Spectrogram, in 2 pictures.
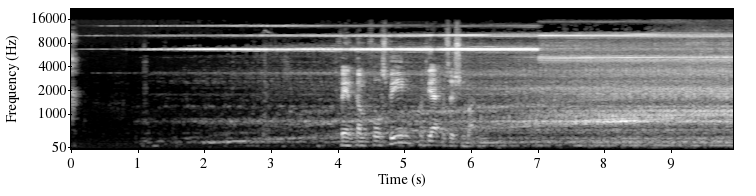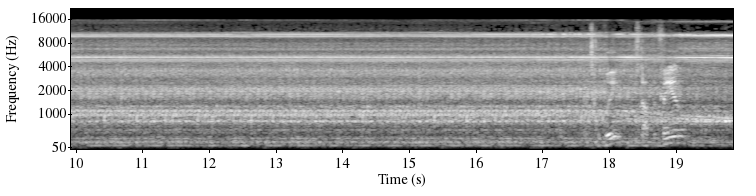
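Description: An electric motor starts up and then hums steadily.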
